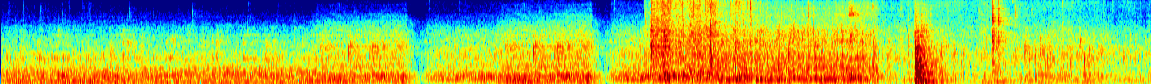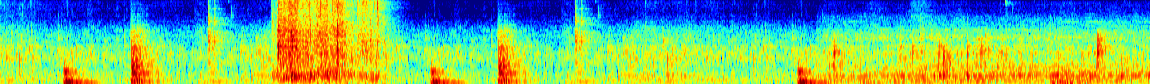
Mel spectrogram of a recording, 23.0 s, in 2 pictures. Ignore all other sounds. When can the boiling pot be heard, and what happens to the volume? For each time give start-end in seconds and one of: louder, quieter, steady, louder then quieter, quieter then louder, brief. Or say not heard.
0.0-22.9 louder then quieter.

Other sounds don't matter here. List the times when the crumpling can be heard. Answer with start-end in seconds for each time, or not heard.
6.4-7.6, 14.2-15.4.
